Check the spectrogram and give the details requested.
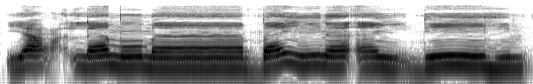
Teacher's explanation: এখানে মা অবশ্যই ১ আলিফ টানবেন, ১ আলিফ পরিমাণ ২ সেকেন্ড পরিমাণ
